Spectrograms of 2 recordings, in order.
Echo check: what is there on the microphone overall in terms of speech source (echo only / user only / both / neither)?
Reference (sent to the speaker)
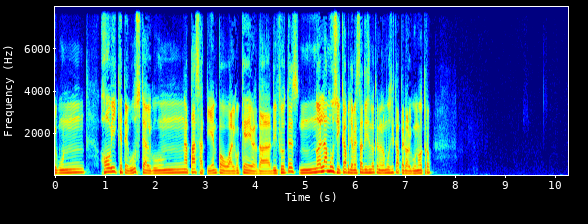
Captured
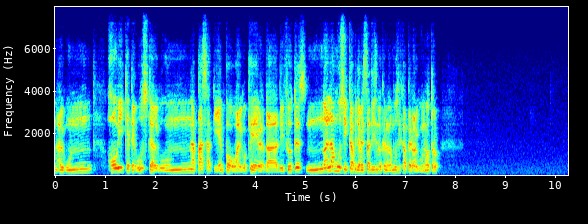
echo only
